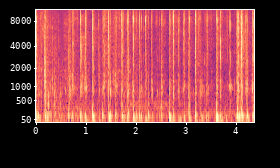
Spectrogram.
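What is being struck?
Laptop keyboard, plastic keys.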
